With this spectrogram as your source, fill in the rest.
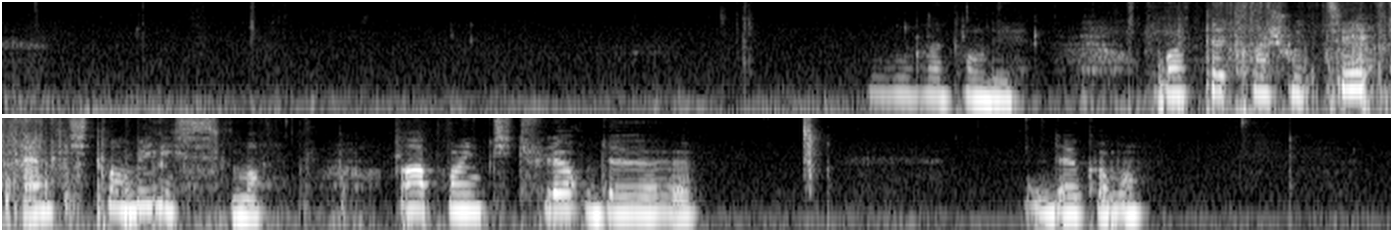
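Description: Paper crinkles softly as it is handled.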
